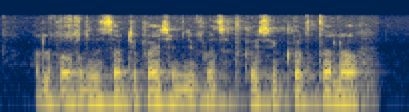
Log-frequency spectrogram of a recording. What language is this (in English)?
Marathi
